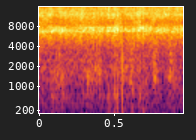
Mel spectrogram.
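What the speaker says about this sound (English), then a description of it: "there's extremely good steam pressure coming out of the machine" A Pasquini Livia 90 espresso machine, freshly fitted with a new relay, blasts steam in a loud, steady hiss throughout, close up with no voices.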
